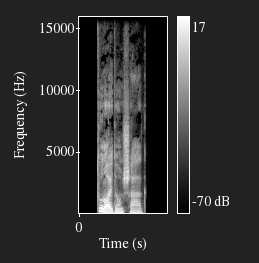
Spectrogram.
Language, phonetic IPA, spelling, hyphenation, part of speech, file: Hungarian, [ˈtulɒjdonʃaːɡ], tulajdonság, tu‧laj‧don‧ság, noun, Hu-tulajdonság.ogg
- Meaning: property (attribute or abstract quality associated with an object, individual or concept)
